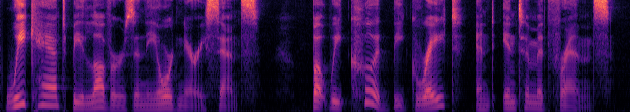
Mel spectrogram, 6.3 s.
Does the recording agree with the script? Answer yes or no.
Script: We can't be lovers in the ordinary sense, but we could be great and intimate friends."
yes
